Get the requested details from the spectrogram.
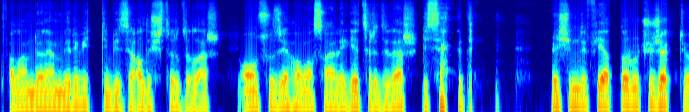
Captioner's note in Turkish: kahkaha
